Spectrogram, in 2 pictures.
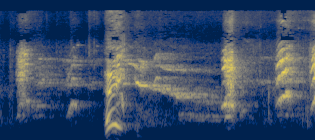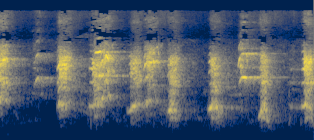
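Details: Three-and-a-half-month-old Podenco Andaluz pups from one litter, first time inside a riding ring, deliver a steady series of sharp, high-pitched barks, roughly two a second, opening with a single lower, sliding yelp.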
